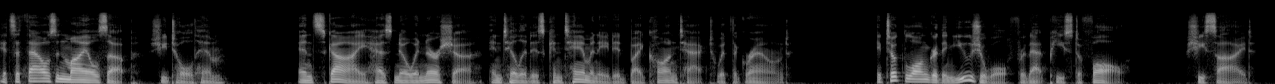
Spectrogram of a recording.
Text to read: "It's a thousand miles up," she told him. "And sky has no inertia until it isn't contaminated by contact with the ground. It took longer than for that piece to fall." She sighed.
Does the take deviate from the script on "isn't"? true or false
true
